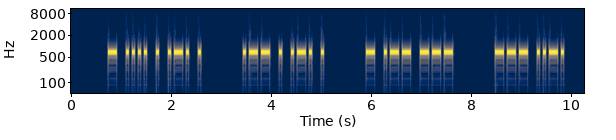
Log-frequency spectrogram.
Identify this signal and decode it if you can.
Morse code, heard as a keyed tone, about 20 wpm, 700 Hz. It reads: THERE WERE TWO OF
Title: 2x Word-Spacing - Sentences from Top 100 Words - 20wpm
